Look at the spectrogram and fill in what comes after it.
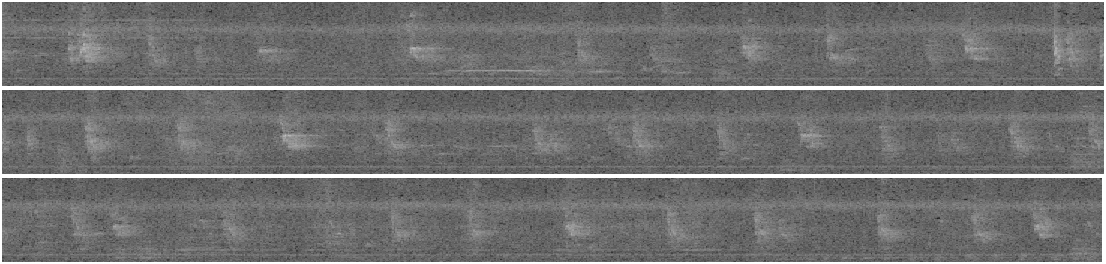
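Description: Small songbird chirping: short, high single notes repeated about once or twice a second, over a faint steady hum.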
